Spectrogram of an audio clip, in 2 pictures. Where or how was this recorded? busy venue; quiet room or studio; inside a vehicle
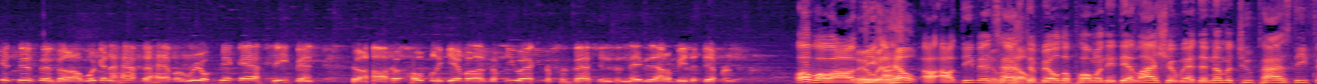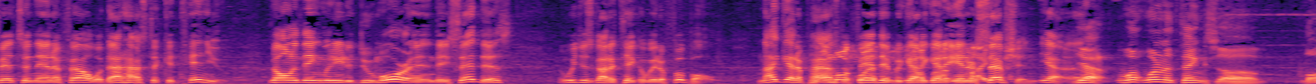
busy venue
